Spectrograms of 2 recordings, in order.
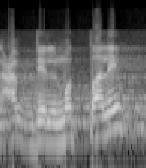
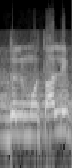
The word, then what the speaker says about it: Abdul Muttalib: Hashim itu adalah kakek kedua Nabi sallallahu alaihi wasallam setelah Abdul Muttalib, ya. Jangan dibaca Abdul Muttalib, ya. Jangan dibaca Abdul Muttalib juga, tapi yang benar Abdul Muttalib, ya. Syiddahnya, tasydidnya ada di huruf ta.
